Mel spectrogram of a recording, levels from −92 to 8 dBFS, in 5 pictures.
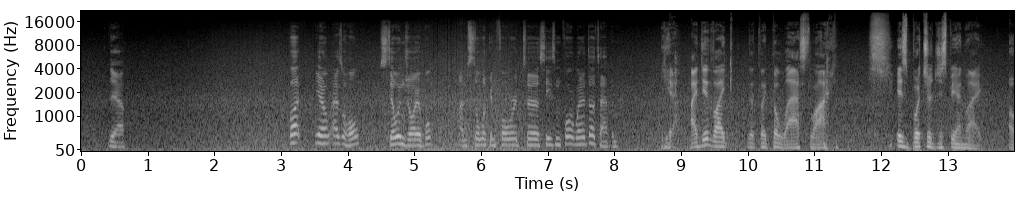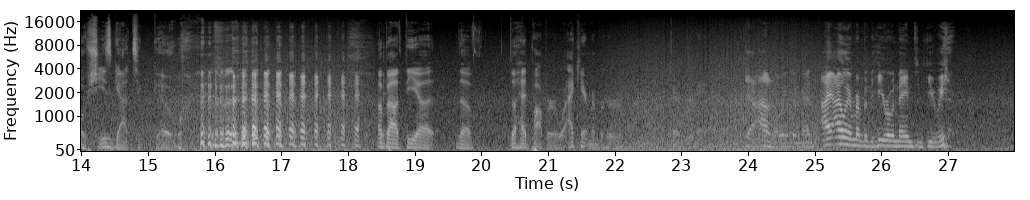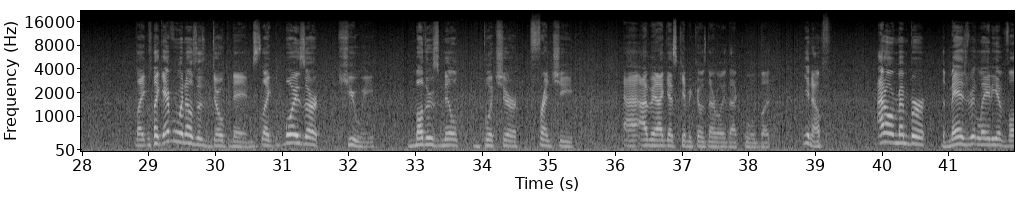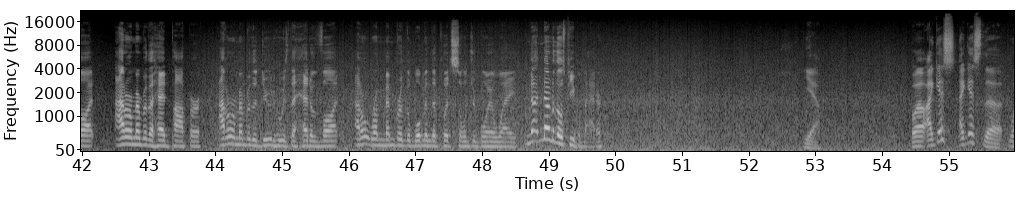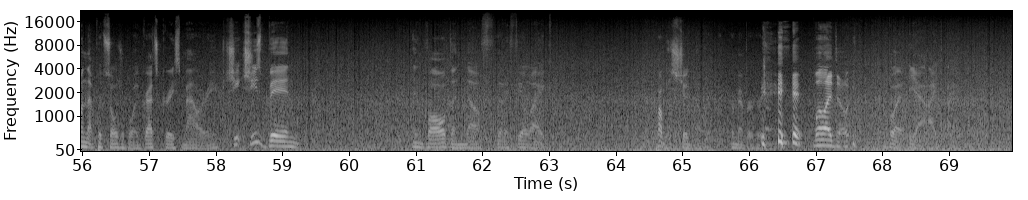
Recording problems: wind noise on the microphone; occasional gusts; 15 dB below the speech

